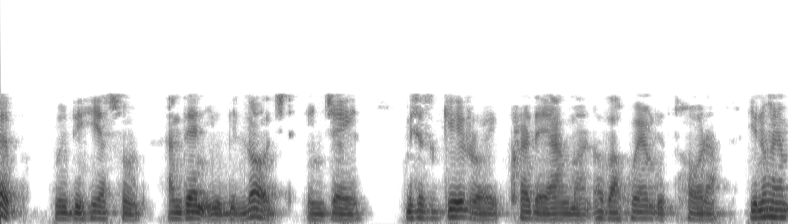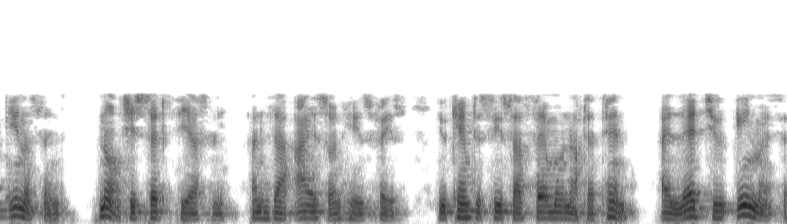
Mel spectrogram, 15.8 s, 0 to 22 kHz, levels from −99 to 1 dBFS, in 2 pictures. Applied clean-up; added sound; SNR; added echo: neural mask model Resemble Enhance denoiser.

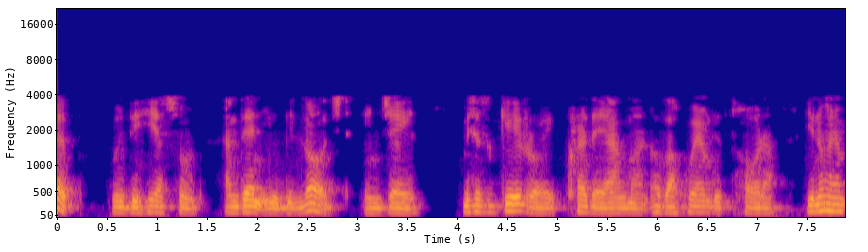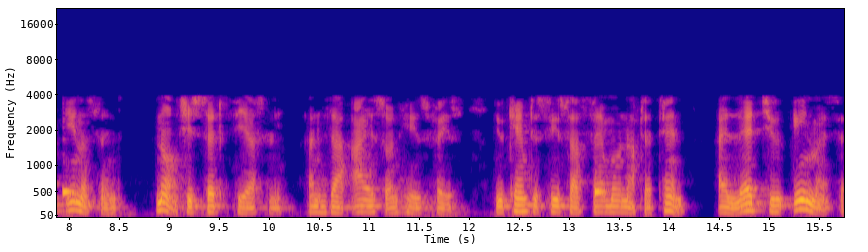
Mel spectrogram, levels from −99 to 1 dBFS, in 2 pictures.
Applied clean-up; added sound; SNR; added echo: neural mask model RNNoise.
